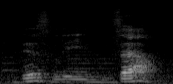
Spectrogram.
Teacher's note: if you make it a third tone, then you have zao, which means good morning in Chinese.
